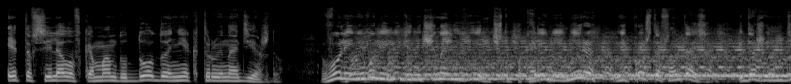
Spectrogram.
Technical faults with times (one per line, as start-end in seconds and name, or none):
3.39-7.92 feedback howl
